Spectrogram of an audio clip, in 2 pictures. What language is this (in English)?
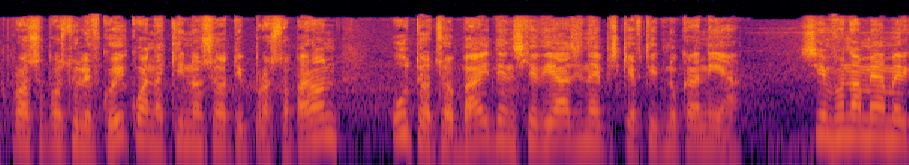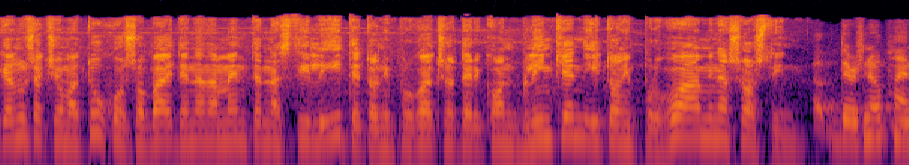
Greek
